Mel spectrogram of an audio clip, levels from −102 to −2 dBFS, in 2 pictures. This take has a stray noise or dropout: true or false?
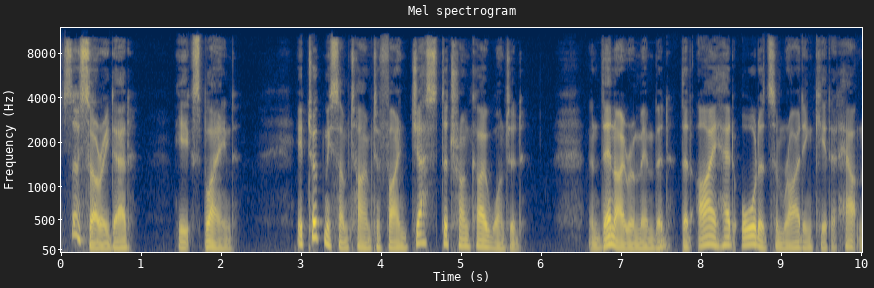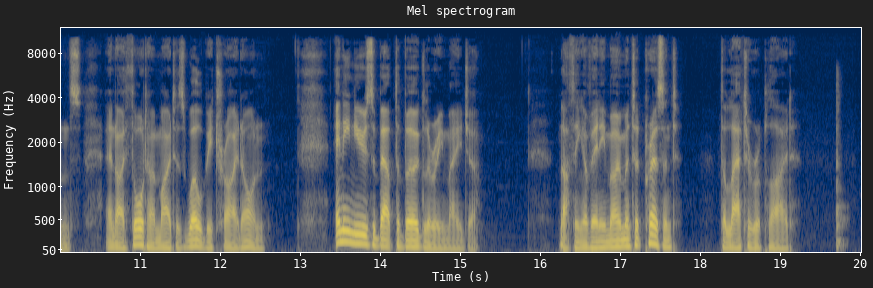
true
